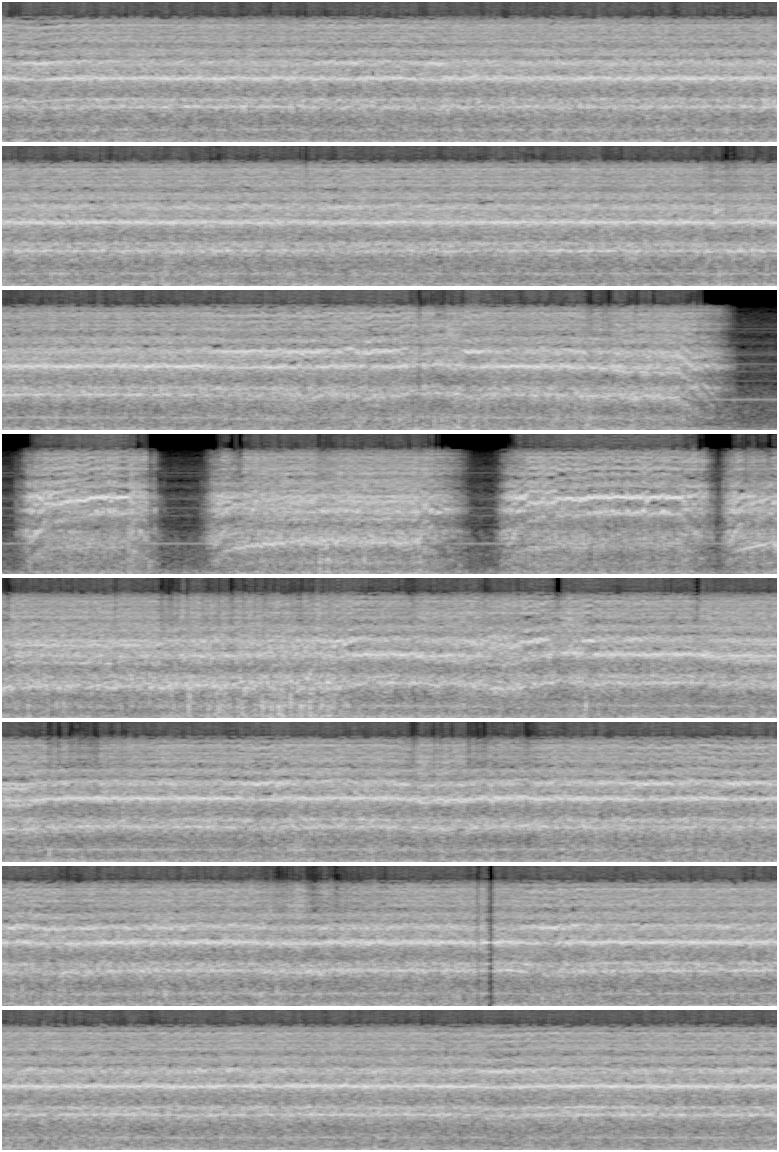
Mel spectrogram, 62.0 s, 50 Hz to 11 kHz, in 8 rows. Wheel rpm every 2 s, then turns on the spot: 230, 230, 230, 230, 230, 230, 230, 230, 230, 220, 230, 100, 110, 180, 130, 160, 200, 210, 220, 220, 230, 230, 230, 220, 230, 230, 230, 230, 230, 230, 230.
none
